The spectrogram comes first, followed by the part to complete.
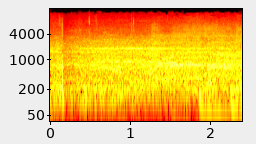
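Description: Football stadium crowd noise: a steady, dense hubbub of many spectators with a faint held note running through it.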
